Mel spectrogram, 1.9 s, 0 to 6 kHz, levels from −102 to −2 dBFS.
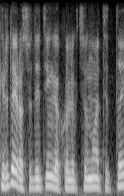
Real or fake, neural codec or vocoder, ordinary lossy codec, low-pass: real; none; Opus, 32 kbps; 5.4 kHz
